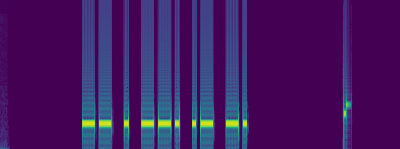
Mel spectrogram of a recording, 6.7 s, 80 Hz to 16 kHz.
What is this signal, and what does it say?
Morse code, heard as a keyed tone, about 17 wpm, 700 Hz. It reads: MEGAN
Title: USA Common Names - Max 5 Letters - 17wpm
